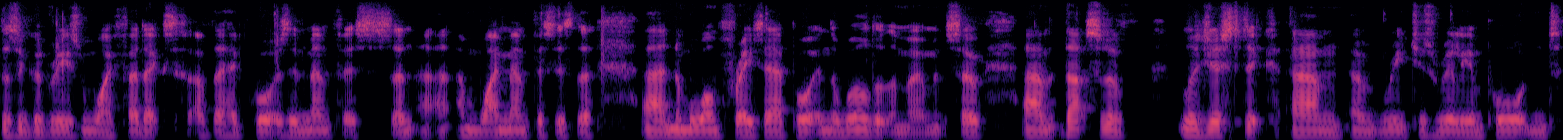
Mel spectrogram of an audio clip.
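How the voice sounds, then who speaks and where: A man with an English accent speaks at a fairly quick pace, his fairly low voice in monotone, flat intonation. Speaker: business consultant. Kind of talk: interview. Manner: halting.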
